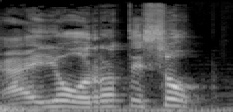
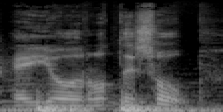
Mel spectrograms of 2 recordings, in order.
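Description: First: It is said in a forceful, threatening way. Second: It is said in a mild, harmless way. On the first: The words immediately affect the listener. "Gelijk doet dat wat met je" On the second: The words have no effect on the listener. "Dat doet niks"

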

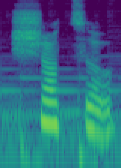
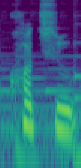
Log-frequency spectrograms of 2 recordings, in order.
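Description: First: The word begins with a sh sound. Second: The word begins with a hard k sound. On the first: The speaker calls it right. "It is not ch. Why did Nana put it as sh?" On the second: The speaker calls it wrong. "it's not pronounced kotu"

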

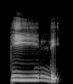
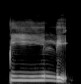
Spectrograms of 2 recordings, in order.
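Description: No difference in how they are said.

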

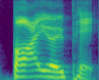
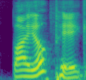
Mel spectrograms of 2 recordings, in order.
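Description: First: The word is said in a broad Australian way. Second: The word is said as bio plus pic. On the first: The speaker calls it wrong. "I hate it in the Australian accent because it's like biopic. It's really bogan" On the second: The speaker calls it right. "it's bio and pic together"

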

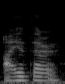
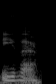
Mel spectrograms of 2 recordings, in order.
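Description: First: It is pronounced the non-American way. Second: It is pronounced the American way. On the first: "in the US you don't pronounce it as either" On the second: "you pronounce it as either"

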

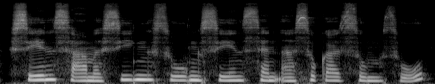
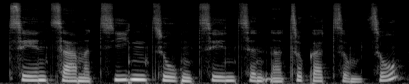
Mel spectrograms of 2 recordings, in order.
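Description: First: Each Z is pronounced as a plain sharp s. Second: Each Z is pronounced as a full ts sound. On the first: This is the Berlin dialect pronunciation. "da wird im Berlinerischen häufig das T weggelassen" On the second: This is the standard German pronunciation. "mache den einmal auf Hochdeutsch"

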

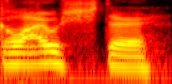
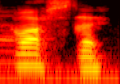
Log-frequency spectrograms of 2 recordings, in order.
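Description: First: The name is said in a spelled-out way. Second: The name is said the local way. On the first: This is how outsiders would try to say it. The speaker calls it wrong. "the Americans listening. Go and try and pronounce that" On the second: This is how the town is really called. The speaker calls it right. "It's Gloucester"

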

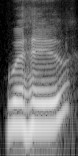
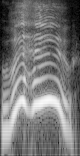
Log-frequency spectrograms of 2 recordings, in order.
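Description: First: It is said flatly, with little excitement. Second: It is said with clear excitement.

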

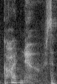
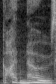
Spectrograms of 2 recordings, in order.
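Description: First: It sounds stern and threatening. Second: It sounds warm and reassuring. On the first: You will be caught and judged. The speaker calls it wrong. "I don't say that like" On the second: You are understood and not alone. The speaker calls it right. "I'm saying"

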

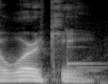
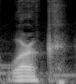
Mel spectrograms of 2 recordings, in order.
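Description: First: An extra vowel follows the final consonant. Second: It ends cleanly on the final consonant. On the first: The speaker calls it wrong. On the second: The speaker calls it right.

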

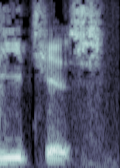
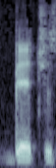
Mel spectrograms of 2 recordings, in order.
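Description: First: The first vowel is a long ee sound. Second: The first vowel is a short i sound.

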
